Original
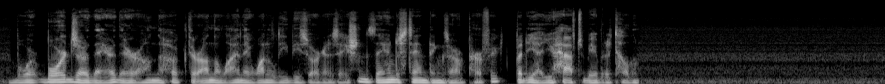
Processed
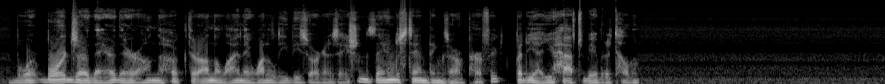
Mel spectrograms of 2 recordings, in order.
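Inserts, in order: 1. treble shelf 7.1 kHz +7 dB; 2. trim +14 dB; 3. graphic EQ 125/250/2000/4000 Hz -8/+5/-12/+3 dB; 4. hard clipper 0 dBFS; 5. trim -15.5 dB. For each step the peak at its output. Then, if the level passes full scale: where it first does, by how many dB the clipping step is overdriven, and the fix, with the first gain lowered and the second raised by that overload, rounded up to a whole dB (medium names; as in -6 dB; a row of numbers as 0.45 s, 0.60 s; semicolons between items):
-5.5 dBFS, +8.5 dBFS, +9.5 dBFS, 0.0 dBFS, -15.5 dBFS; step 2, 9.5 dB; step 2 +4 dB, step 5 -5.5 dB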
